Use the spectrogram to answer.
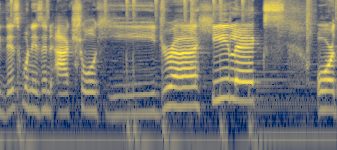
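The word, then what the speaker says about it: Hedera helix: And you can see this one is an actual Hedra helix or the correct way to say it is English ivy or hyera helix.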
